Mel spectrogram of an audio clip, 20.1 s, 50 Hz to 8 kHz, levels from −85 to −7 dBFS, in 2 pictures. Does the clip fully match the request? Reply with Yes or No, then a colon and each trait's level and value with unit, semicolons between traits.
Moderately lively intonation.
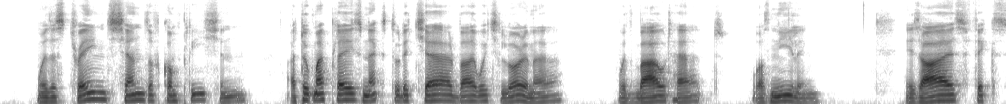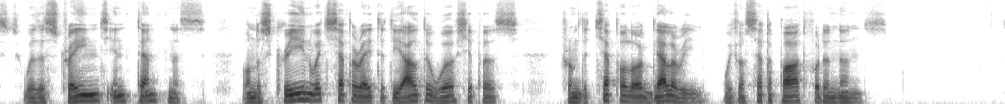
Yes: average, 3.7 semitones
